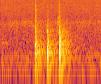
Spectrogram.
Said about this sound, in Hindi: ये कौन इतनी तेज़ तेज़ खटखट कर रहा है?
